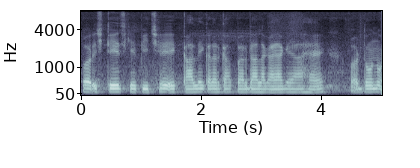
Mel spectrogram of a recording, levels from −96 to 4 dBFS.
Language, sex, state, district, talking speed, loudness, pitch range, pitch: Hindi, male, Bihar, Kaimur, 165 wpm, -17 LUFS, 110-115 Hz, 115 Hz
